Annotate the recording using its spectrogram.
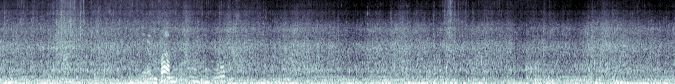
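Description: Water rushes and splashes past the hull of a moving boat.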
